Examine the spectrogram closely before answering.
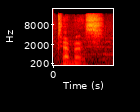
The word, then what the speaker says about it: Timaru: I heard Timaru, yeah. Yeah, he says it's pronounced locally as Timmers.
